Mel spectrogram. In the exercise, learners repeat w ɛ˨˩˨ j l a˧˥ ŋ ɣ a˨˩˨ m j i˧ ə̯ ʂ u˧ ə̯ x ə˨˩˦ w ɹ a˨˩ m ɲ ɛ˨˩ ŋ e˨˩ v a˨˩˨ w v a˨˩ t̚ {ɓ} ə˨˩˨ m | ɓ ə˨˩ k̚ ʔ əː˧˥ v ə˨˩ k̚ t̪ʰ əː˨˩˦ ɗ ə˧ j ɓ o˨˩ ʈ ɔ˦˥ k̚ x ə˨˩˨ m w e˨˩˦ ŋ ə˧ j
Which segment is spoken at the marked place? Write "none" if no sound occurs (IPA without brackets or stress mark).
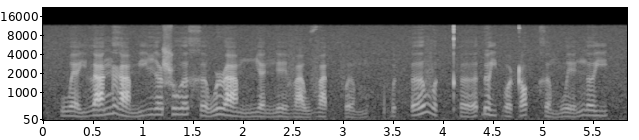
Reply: f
